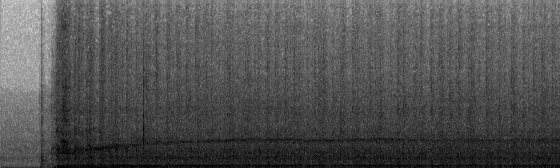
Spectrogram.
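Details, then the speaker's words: Polaris Ultra two-stroke triple, still possibly cold after thawing for hours, running off a small fuel jug with a broken fuel filter: it catches and settles into a steady, fast buzzing idle that never drops back down; high idle, possibly due to cold. "that is a bit of a high idle it can still be cold who knows"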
